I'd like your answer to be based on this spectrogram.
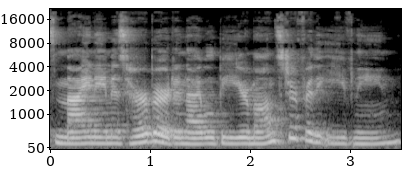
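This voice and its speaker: Putting on a character voice, a woman talks breathily at a moderate pace and a fairly low pitch. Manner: formal, polite.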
